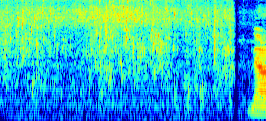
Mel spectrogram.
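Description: Beef stock pouring from a carton into a hot, simmering pot of braising liquid, a steady trickling splash that stops near the end.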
